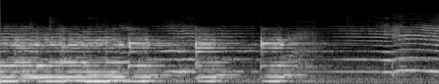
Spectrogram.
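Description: Violin and electronic keyboard playing live: bowed violin notes over low keyboard notes, in an instrumental passage without vocals. The music drops quieter in the second half.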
